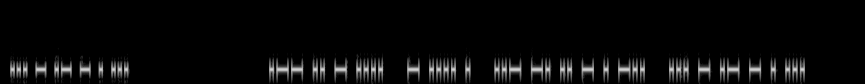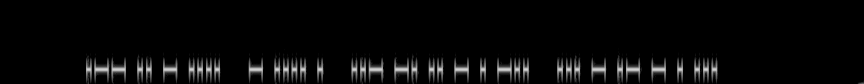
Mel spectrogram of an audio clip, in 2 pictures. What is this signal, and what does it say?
Morse code, heard as a keyed tone, about 32 wpm, 700 Hz. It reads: STATES WITH THE UNITED STATES WITH THE UNITED STATES
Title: Speed-Racing - Sets of 4 Words 28wpm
